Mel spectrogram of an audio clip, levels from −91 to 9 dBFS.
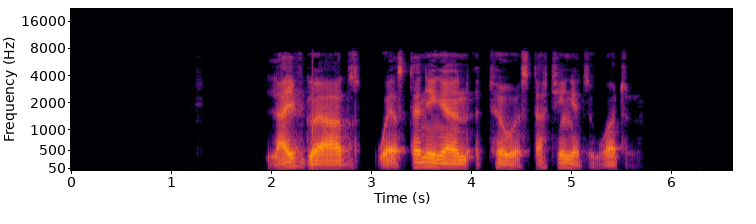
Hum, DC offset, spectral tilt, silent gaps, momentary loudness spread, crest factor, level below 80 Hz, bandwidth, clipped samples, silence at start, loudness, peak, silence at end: none; under 0.1%; -5.5 dB/octave; none; 11 LU; 20 dB; -58 dBFS; 7.8 kHz; under 0.1%; 2 s; -20 LUFS; -2 dBFS; 1.05 s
